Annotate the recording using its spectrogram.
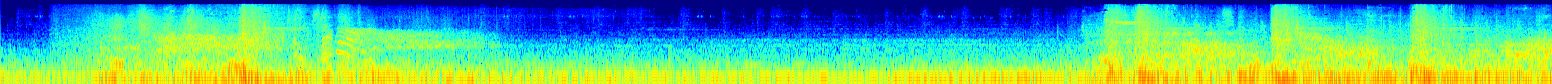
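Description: A heavy blade strikes and clangs against metal in a fight.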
